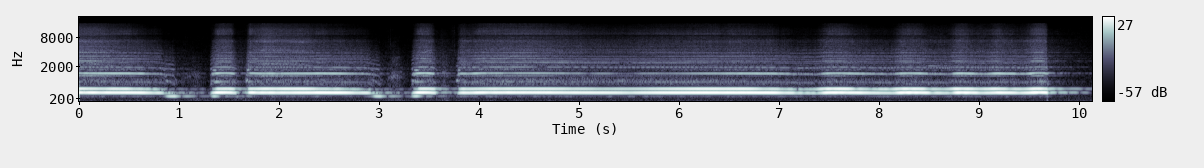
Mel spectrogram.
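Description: Flute music: two long notes held together, with two short breaks about one and three seconds in, fading out near the end.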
